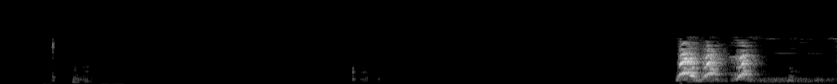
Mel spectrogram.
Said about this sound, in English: Excuse my dog.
